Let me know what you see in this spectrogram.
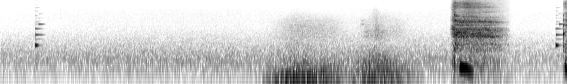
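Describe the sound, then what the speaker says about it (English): A game character gasps in an Archon Quest scene, heard as a breathy intake and exhale swelling over a few seconds, followed by a brief sharper breath, moderately loud over a quiet background. "I heard Yehuda gasp"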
